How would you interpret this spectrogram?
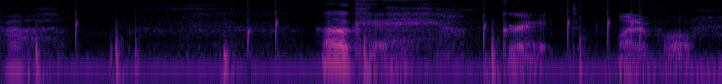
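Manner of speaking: hushed mock-cheerful whisper; sarcastic whisper. To the viewers as a fight starts, sarcastic whisper. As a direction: whisper it with fake delight.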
